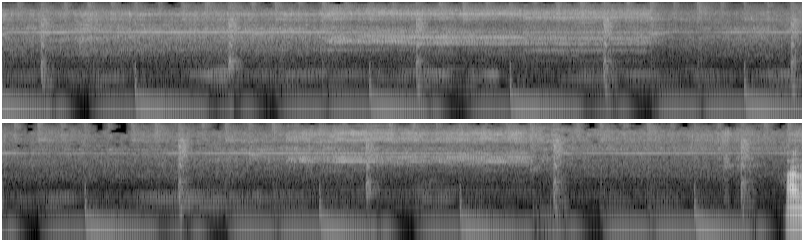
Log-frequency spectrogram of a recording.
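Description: Angle grinder's abrasive disc cutting through a hardened steel screwdriver bit held in a vise, a steady hissing grind for about the first three seconds, then fainter. Background music with a regular low beat runs underneath.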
